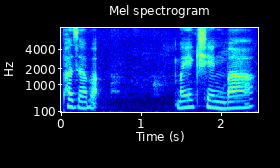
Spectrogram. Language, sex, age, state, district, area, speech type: Manipuri, female, 30-45, Manipur, Imphal East, rural, spontaneous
